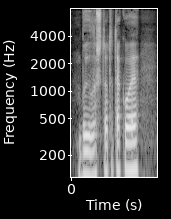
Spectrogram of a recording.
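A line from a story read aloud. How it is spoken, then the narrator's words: Uncertain agreement. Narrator (Russian): неуверенно согласился лодочник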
